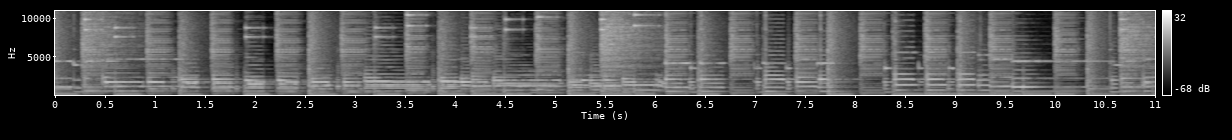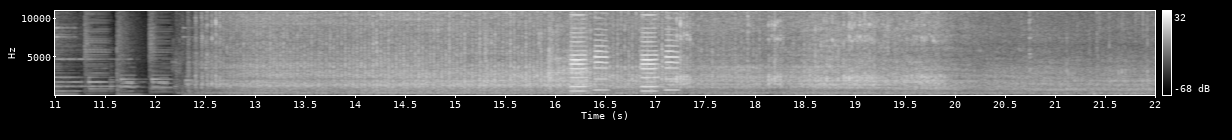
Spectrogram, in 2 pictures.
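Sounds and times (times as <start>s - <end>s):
keyboard melody: 0.0s - 12.4s, 16.0s - 17.4s
cartoon vehicle engine: 12.2s - 20.8s
horn beeping: 15.9s - 17.5s.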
